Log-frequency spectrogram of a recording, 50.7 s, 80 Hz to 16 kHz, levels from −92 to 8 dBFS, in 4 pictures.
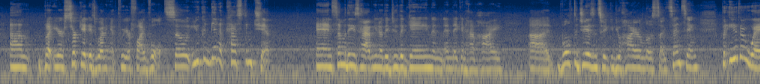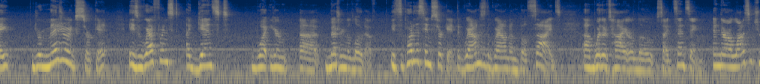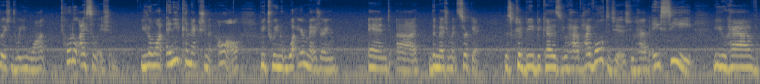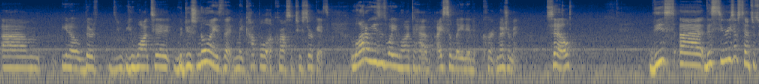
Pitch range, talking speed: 220-265 Hz, 195 wpm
